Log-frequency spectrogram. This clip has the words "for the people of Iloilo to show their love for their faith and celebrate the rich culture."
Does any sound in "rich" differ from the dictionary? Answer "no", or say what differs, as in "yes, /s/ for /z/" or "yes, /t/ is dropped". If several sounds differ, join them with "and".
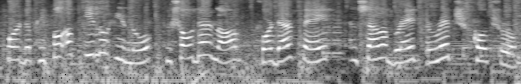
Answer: no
